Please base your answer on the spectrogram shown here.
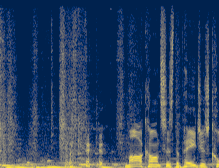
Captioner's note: playful music; kids playing; chuckling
